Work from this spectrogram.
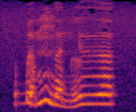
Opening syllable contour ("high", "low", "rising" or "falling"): rising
